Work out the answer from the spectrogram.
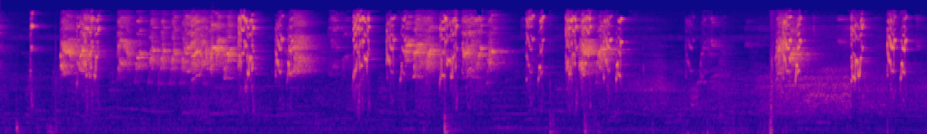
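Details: Lovebird kept as a hobby, singing in ngacor style; loud scratchy high chatter in long bursts with squeaky chirps, then quieter scattered notes near the end.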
